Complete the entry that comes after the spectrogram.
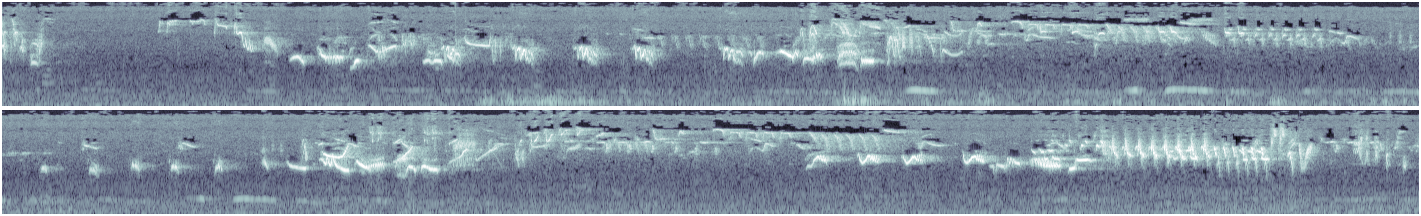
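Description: Birds singing: repeated short chirps and fast buzzy trills, some overlapping, coming and going throughout.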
